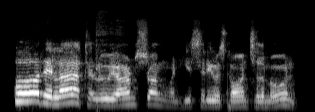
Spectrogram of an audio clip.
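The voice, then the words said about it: Put-on Irish accent. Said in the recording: “Do you have a good Irish accent?”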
